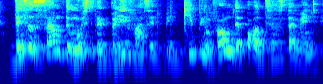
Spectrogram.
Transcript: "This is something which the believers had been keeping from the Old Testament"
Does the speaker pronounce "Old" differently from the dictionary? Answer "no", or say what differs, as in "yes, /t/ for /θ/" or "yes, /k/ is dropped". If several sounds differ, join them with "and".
no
